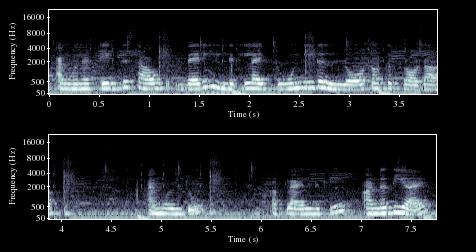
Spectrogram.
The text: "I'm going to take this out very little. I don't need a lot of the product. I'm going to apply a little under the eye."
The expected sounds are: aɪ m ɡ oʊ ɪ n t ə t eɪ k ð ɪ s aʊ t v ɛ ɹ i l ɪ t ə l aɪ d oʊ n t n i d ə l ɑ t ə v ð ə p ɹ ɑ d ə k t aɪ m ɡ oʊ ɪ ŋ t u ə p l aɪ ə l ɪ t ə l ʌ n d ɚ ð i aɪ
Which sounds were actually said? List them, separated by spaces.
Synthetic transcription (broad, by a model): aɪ m ɡ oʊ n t t eɪ k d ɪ s aʊ t v ɛ ɹ i l ɪ t ə l aɪ d oʊ n t n i d ə l ɑ t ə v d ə p ɹ ɑ d ə k t aɪ m ɡ oʊ ɪ ŋ t u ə p l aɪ ə l ɪ t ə l ʌ n d ɚ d i aɪ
